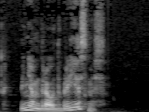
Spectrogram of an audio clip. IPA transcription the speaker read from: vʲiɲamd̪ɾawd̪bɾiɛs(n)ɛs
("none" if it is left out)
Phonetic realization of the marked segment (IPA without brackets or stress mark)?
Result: m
